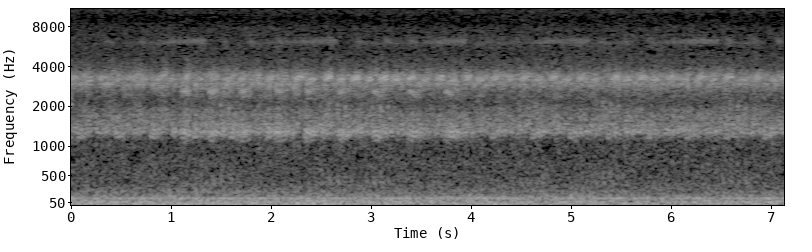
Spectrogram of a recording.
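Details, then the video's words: Countryside frogs in Japan on a moonlit night form a thick, continuous chorus of rapid croaks, with brief swells in loudness and a steady low rumble beneath throughout. "田舎の月夜 カエルの鳴き声"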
